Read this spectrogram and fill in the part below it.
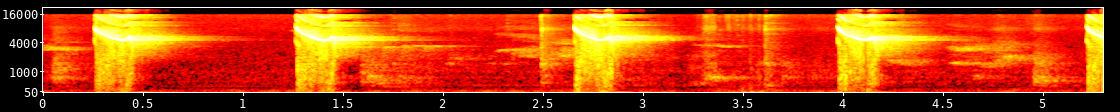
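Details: Hill Prinia kept in a cage, singing hard: loud, high, downslurred notes about every 1.3 seconds, five in all, with soft chips between them.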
